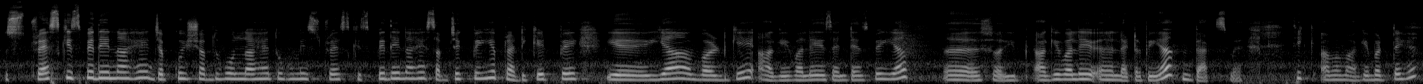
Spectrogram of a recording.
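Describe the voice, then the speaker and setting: A woman's voice: a little high, normal speed, darkish tone, slight background noise. An Indian woman teaching an online linguistics lecture, explaining terms with frequent fillers, self-corrections and checks like "okay?".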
